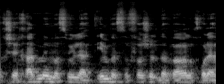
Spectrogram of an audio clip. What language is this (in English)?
Hebrew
